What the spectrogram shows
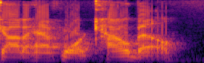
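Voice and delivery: ordinary talk

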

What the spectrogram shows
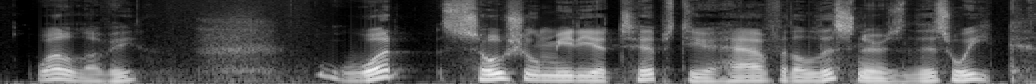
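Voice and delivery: put-on radio broadcaster announcer voice. Restarting the segment for listeners, switching to a radio announcer voice. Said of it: "I'll go with the radio voice".

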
